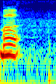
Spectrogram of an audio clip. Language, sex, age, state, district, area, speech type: Sindhi, female, 45-60, Maharashtra, Pune, urban, read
